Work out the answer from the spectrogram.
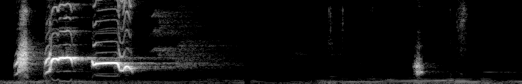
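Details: Sooty-headed bulbul song used to lure birds in morning, afternoon and night: one loud bubbling, slurred phrase, followed by quiet and a single faint note.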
